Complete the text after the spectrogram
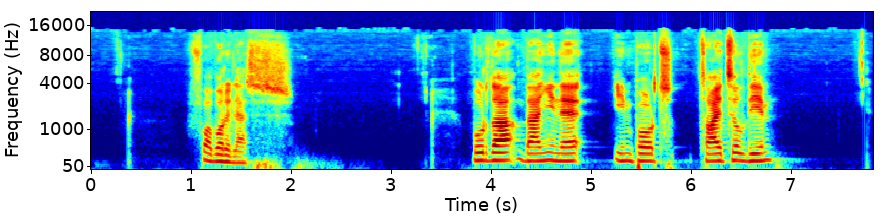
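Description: A man speaks calmly and close to a microphone, in short phrases.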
